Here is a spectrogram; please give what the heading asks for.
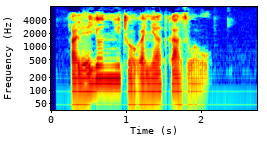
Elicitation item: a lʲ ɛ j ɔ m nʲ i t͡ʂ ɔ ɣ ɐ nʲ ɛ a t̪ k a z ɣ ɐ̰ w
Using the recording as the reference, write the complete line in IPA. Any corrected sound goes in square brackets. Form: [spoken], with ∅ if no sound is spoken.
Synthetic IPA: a lʲ ɛ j ɔ [n] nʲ i t͡ʂ ɔ ɣ ɐ nʲ ɛ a t̪ k a z [v] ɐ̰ w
